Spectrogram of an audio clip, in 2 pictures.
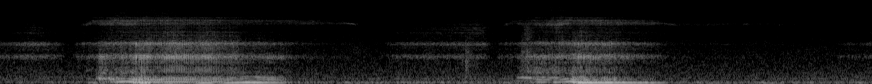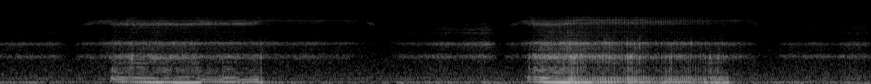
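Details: Real-time recording of a woman sleeping overnight after being very tired, no talking: slow, loud, rattling snores on each in-breath, about 14 a minute, with steady room hum between. Snoring.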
